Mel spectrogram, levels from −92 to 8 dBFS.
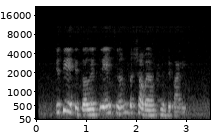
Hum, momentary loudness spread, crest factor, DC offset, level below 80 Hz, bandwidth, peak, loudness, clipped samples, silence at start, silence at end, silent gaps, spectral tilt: none; 15 LU; 16 dB; under 0.1%; -66 dBFS; 5.2 kHz; -6 dBFS; -22 LUFS; under 0.1%; 0.4 s; 0.5 s; none; -9.5 dB/octave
